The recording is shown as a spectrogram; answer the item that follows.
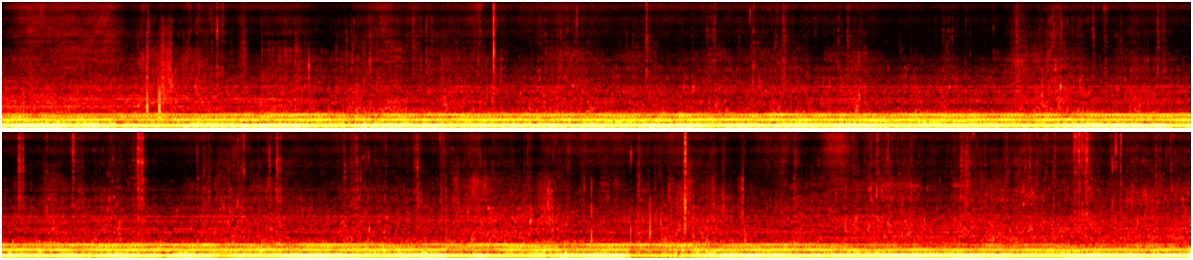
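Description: A catamaran under way on its motor: a steady low motor hum, with water rushing along the hull. The hum dips briefly about three-quarters of the way through.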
